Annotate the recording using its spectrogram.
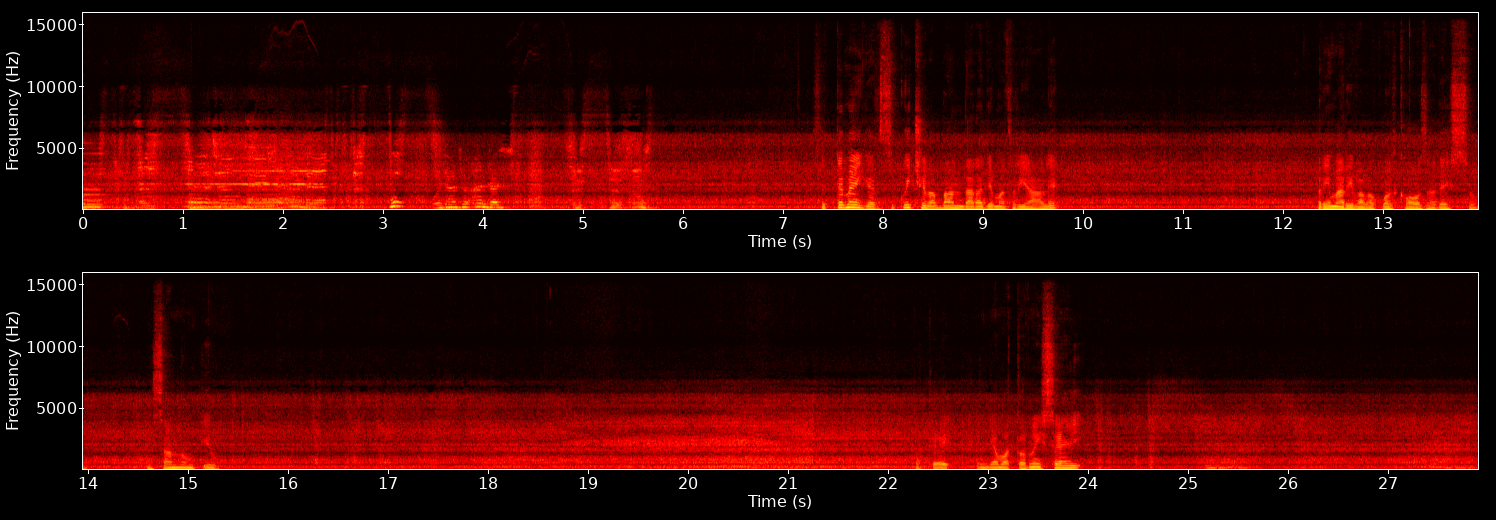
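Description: An old radio hisses with static.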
